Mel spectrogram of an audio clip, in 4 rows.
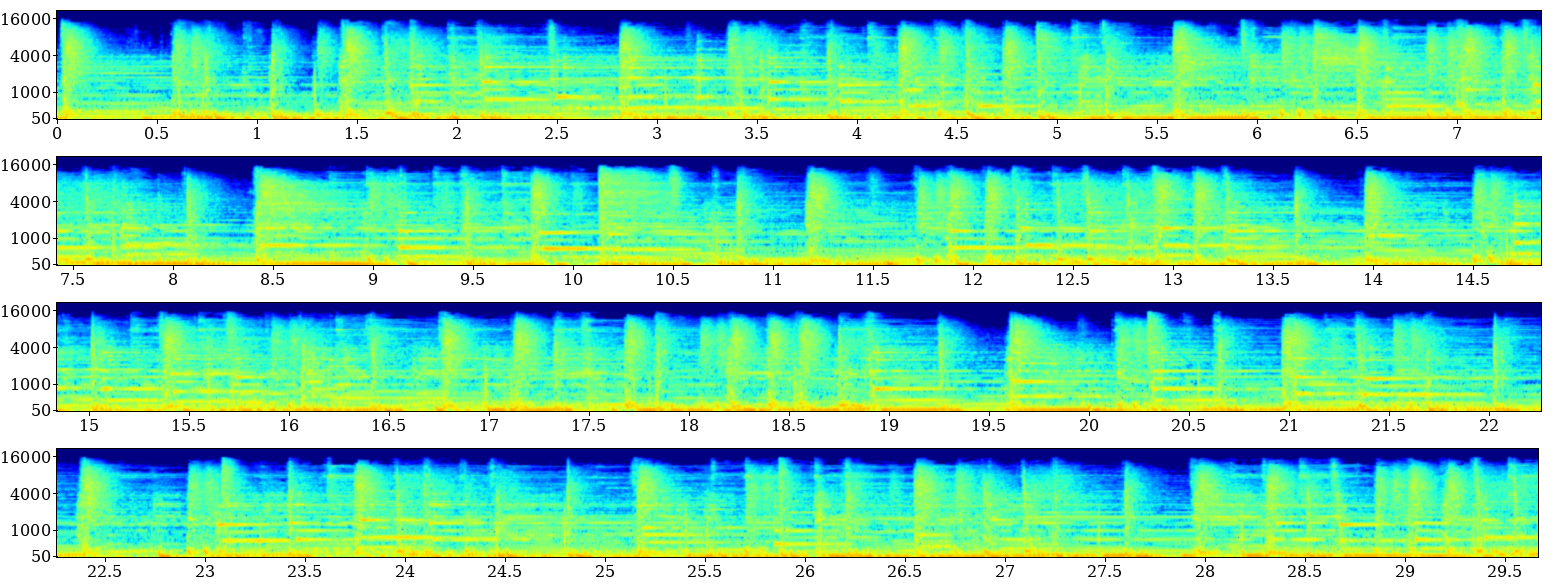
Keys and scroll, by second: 1.5 space, 2.3 space.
